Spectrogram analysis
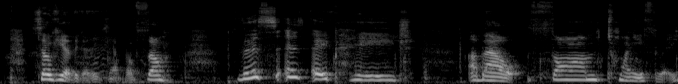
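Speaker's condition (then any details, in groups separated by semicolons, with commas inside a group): Cerebral palsy, quadriplegic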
